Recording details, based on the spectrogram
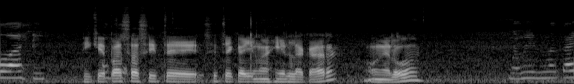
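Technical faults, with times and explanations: No technical faults detected.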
